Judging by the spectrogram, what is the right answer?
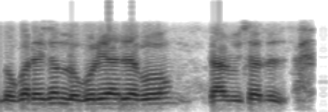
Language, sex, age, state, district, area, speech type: Assamese, male, 60+, Assam, Udalguri, rural, conversation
